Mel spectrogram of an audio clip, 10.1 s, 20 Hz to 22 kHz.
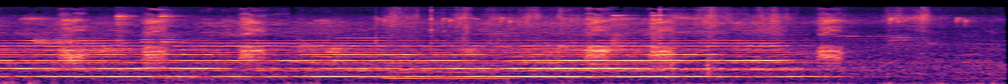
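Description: WAP-4 electric locomotive sounding its horn in one long blast of about eight and a half seconds as it approaches, a second, lower tone joining for about a second midway through.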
